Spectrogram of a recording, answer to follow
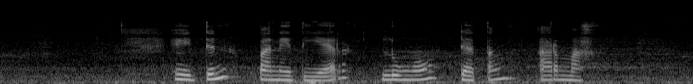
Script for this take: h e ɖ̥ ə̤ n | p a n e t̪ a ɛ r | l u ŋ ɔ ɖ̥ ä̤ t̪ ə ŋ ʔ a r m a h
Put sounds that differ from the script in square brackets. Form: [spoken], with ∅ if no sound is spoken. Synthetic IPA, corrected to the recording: h e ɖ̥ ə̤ n | p a n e t̪ [i] ɛ r | l u ŋ ɔ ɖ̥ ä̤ t̪ ə ŋ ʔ a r m a h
